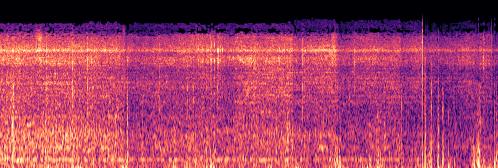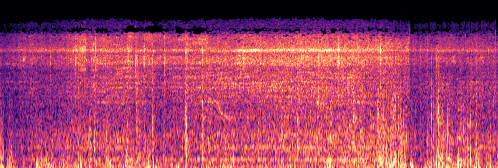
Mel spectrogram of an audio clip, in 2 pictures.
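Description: Moving train carriage running on the track: a steady rumble with irregular wheel clacks and knocks over a steady hum.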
